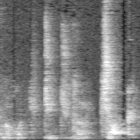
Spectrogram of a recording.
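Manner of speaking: very soft, harsh whisper; scolding whisper. Retold or imitated. Uncle Frank's head popping up to Kevin, scolding whisper. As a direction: whisper the reproach like a nasty memory.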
